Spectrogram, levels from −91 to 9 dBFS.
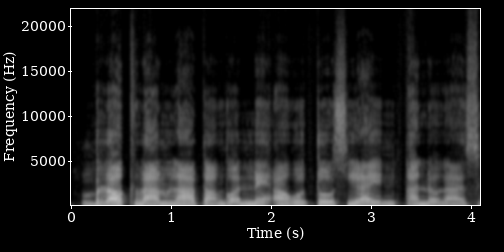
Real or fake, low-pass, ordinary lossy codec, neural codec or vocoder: fake; none; none; codec, 44.1 kHz, 1.7 kbps, Pupu-Codec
